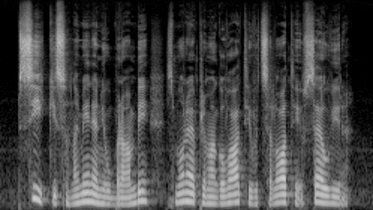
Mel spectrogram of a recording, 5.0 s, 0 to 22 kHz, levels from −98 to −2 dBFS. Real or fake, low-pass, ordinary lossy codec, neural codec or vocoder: real; none; none; none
